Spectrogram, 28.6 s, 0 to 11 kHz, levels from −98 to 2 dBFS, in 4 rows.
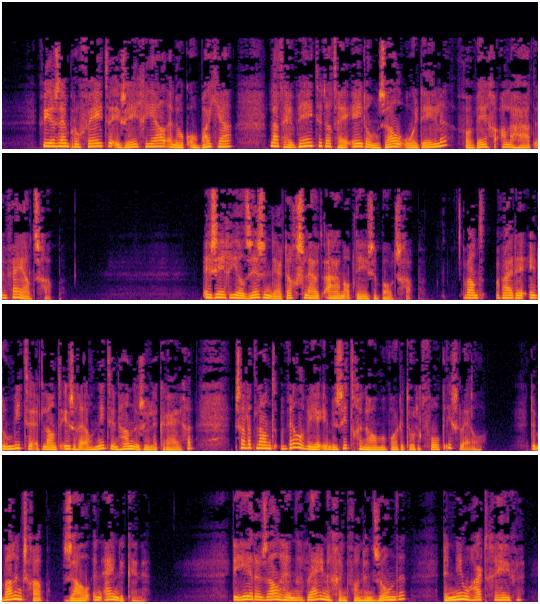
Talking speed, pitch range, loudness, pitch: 145 wpm, 160-215 Hz, -17 LUFS, 185 Hz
